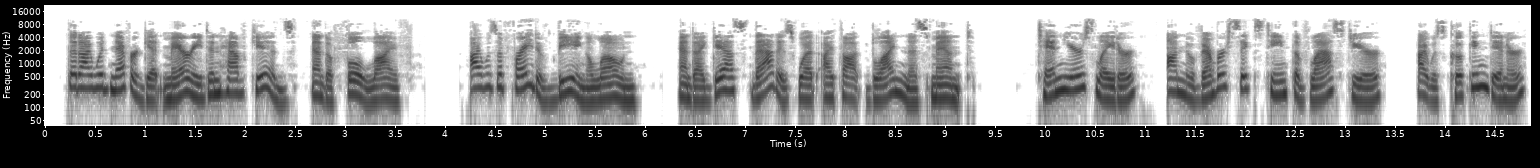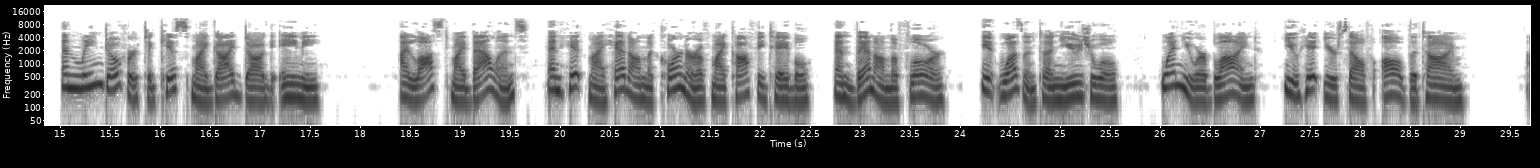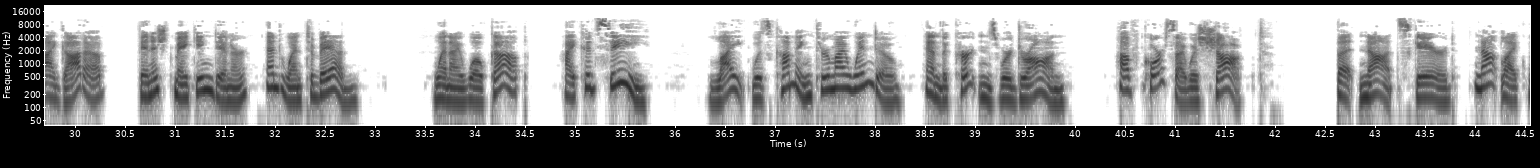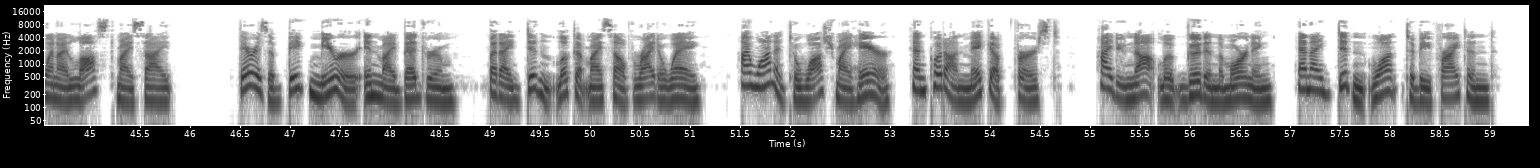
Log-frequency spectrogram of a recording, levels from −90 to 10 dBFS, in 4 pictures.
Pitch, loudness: 170 Hz, -18 LUFS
